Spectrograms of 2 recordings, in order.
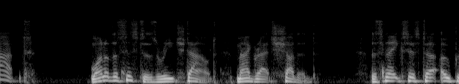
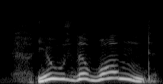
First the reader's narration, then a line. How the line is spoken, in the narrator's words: shouted Nanny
